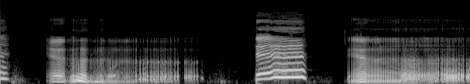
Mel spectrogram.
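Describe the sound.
A voice imitates a person's snoring with a few rough, drawn-out grunting breaths, the snore petering out to a brief high-pitched whine, loud with no actual words.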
